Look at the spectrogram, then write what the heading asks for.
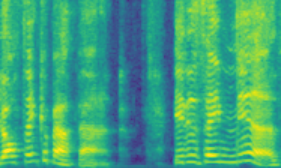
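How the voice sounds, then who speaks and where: A fairly quick pace in a Southern US accent. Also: woman. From US South, Athens, Georgia. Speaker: education coach, debt-free college advisor. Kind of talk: webinar presentation. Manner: animated.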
